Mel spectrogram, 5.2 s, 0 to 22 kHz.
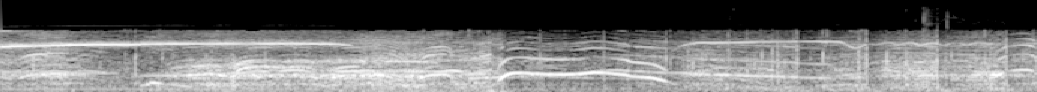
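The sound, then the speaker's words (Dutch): A large crowd in West Berlin cheers and shouts continuously at night, welcoming East Berliners crossing the Berlin Wall on 9 November 1989, with many overlapping voices, rising whoops and loud calls blending into a dense, steady roar of jubilant noise. “In West-Berlijn werden de oostelijke stadgenoten op champagne en gejuich onthaald.”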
